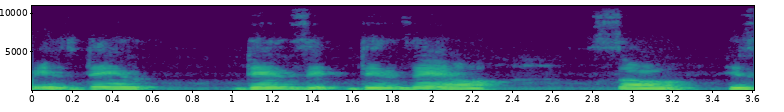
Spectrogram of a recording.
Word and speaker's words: Denzel: He said his name is pron pronounced Denzel and he said when he was younger his dad he's Denzel Washington Jr.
